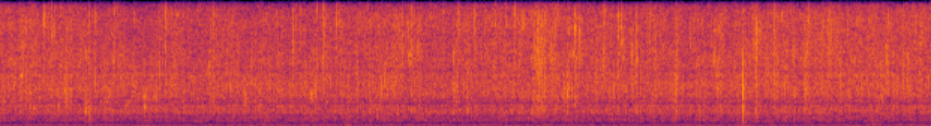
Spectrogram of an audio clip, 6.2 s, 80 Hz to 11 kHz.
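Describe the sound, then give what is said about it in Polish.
Seasoned bacon frying in a pan gives a faint, steady sizzling hiss with light crackle and a single sharper pop near the end. “wtedy możemy spokojnie smażyć nasz boczek. Z 2-3 minuty na jedną stronę.”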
